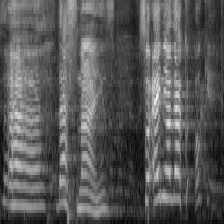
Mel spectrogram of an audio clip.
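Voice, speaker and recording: A speaker in their sixties talking in a relaxed group discussion, halting and laughing between short phrases. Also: sits high. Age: 60s.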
